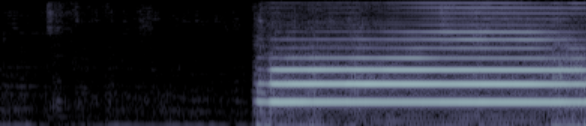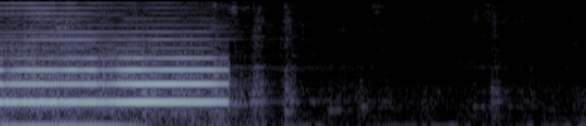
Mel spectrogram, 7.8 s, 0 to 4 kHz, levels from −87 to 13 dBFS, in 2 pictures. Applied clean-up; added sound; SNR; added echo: neural separator model SepFormer WHAMR!.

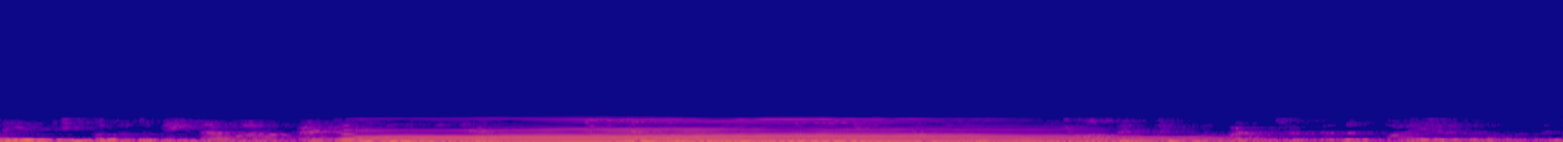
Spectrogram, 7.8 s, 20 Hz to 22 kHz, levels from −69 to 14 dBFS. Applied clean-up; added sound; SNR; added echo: none; Wind instrument, woodwind instrument; -4 dB; reverberation time 1.1 s.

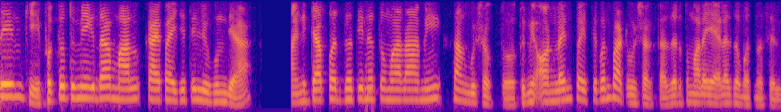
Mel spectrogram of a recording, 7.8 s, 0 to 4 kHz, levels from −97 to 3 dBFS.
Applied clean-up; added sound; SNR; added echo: none; none; none; none.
